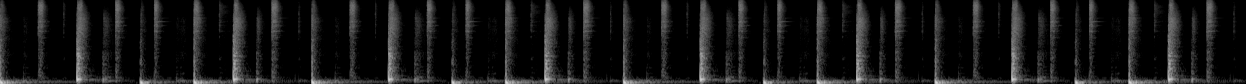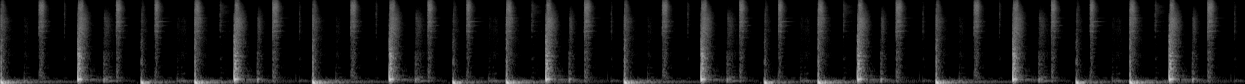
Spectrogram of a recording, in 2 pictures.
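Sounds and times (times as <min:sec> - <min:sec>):
drums: 0:00.0 - 0:24.9.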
